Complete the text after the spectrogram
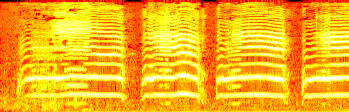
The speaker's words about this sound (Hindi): ये किसी शिशु के जोर से रोने की आवाज है। जापानी भाषा में इसके लिए शब्द है उंग्या उंग्या।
